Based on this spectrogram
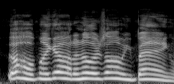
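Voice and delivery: high-pitched pretend alarm; mock panic. Human running into a zombie, mock panic. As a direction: play a startled survivor, voice jumping high.

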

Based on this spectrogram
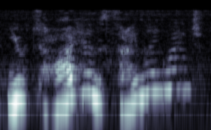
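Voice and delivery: high, slow, incredulous question; hurt surprise, drawn out and high; taken aback. A narrator's reading. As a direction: stretch the question out, rising in disbelief. Allie finds her teacher taught him.

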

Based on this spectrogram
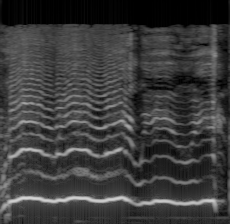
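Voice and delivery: high, loud police siren wee; siren imitation. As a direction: wail like a cop car. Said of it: "Like a cop car".

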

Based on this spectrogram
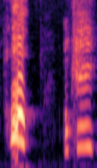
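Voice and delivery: squeaked huh, then a small resigned okay; startled kid's squeak turning meek; high shocked huh. Retold or imitated. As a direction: go way up in disbelief, then give in. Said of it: "He's like".

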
